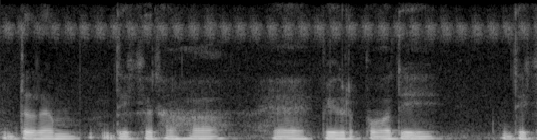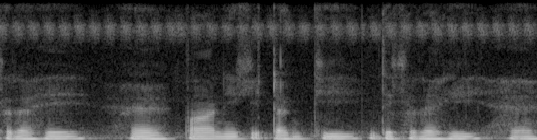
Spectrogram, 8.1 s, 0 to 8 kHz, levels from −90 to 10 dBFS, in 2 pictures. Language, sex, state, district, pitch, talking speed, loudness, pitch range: Hindi, male, Uttar Pradesh, Jalaun, 115 Hz, 110 wpm, -18 LUFS, 110-120 Hz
